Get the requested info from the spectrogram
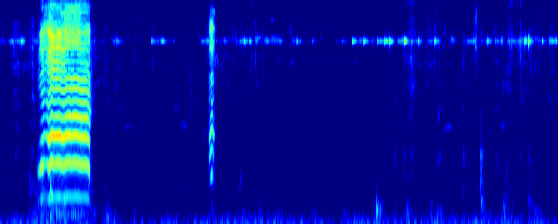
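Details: One loud, tremulous bleat from a baby goat kid at the start, strongly harmonic and quavering, then a brief faint second bleat, followed by low hum and soft scattered knocks.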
